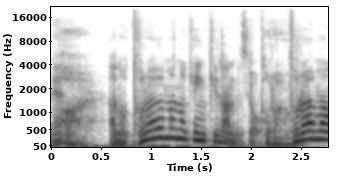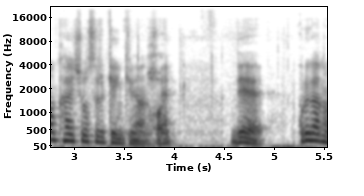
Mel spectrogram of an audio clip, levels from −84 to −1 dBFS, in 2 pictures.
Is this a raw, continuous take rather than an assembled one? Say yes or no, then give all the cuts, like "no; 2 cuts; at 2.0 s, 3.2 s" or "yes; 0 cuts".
yes; 0 cuts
